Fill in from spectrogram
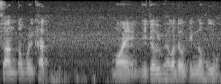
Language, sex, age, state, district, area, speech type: Assamese, male, 30-45, Assam, Morigaon, rural, spontaneous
